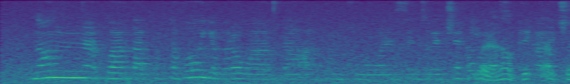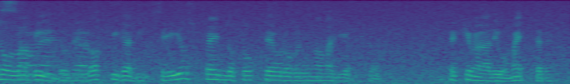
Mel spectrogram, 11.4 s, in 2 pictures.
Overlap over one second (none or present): present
